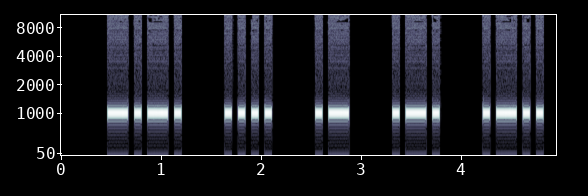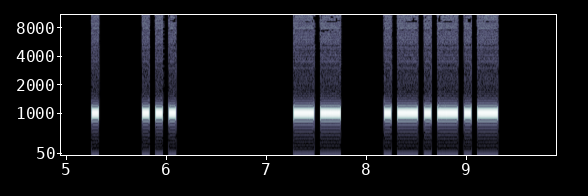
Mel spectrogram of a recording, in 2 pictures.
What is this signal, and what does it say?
Morse code, heard as a keyed tone, about 18 wpm, spaced as for 12 wpm, 1000 Hz. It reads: CHARLES M.
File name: qotdfiles / 12wpm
